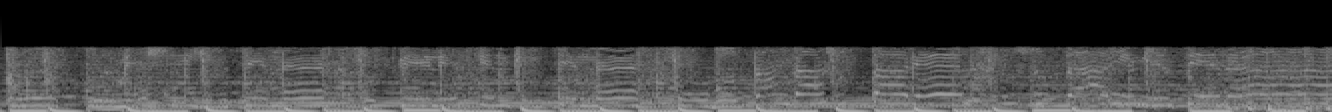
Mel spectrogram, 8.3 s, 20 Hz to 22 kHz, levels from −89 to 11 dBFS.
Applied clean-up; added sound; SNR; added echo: none; none; none; none.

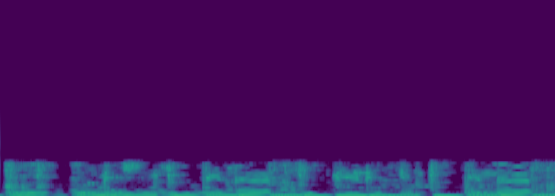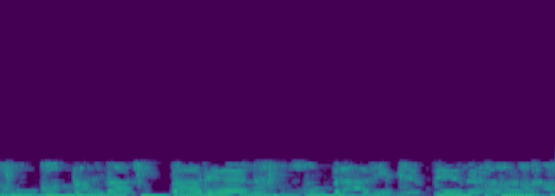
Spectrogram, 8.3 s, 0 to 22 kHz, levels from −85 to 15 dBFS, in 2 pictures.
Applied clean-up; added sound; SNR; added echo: classical method Wiener filter.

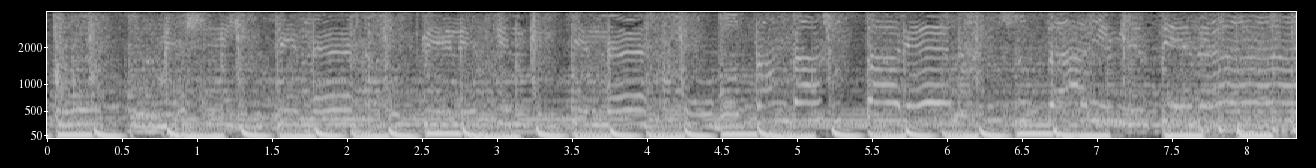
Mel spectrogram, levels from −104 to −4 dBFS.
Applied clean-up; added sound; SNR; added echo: none; Bowed string instrument; 17 dB; none.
